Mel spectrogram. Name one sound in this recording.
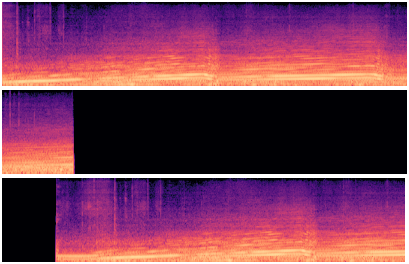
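A car engine roars as it accelerates hard, its pitch climbing steadily.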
